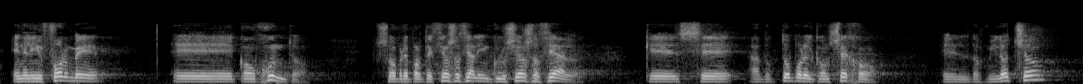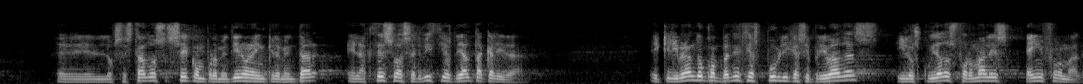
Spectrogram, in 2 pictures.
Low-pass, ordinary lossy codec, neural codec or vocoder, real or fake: 7.2 kHz; Opus, 32 kbps; none; real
